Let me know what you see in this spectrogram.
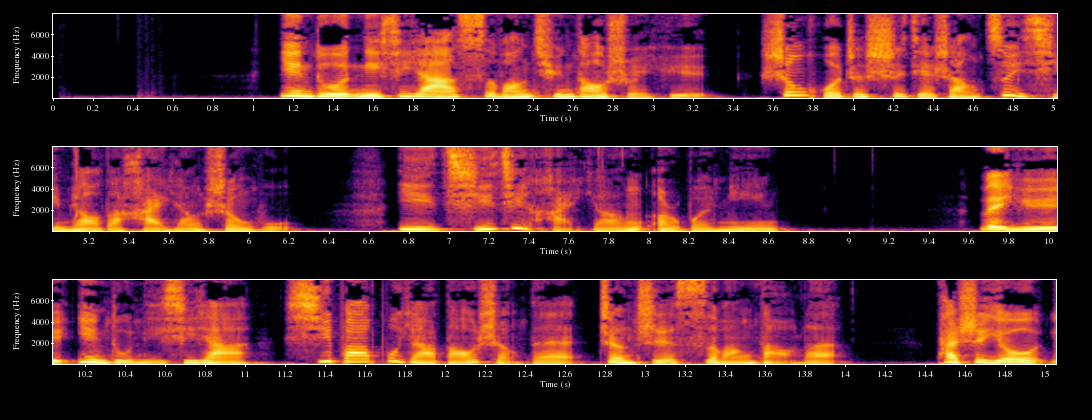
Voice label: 记录解说; 印度尼西亚

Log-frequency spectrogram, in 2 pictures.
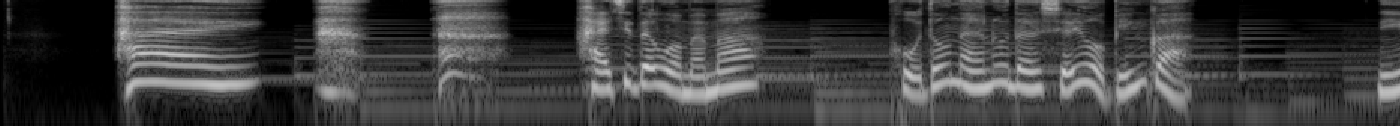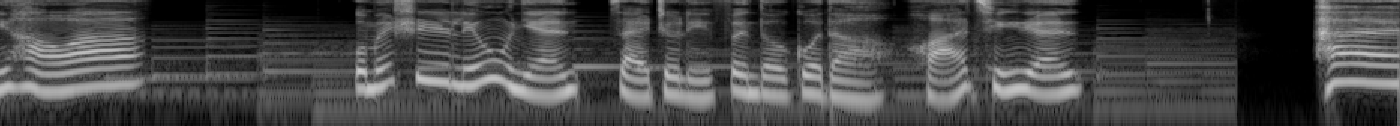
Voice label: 宣传片温柔讲述橘子

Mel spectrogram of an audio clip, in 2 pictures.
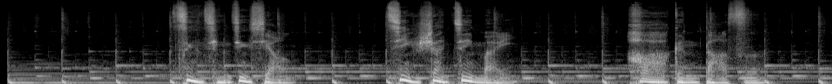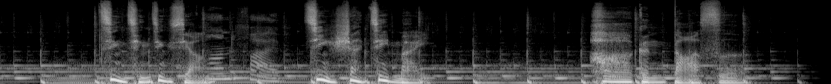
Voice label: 广告样音

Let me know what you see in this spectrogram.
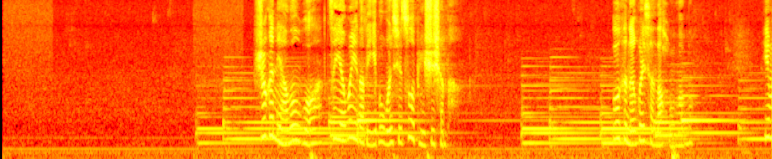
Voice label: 朗读者

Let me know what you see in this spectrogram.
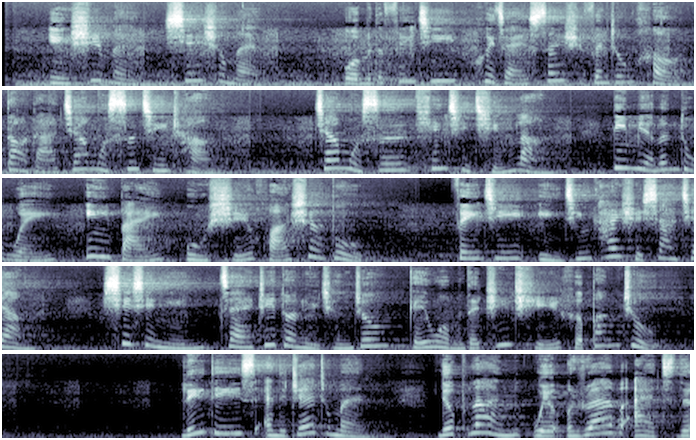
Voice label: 机场广播

